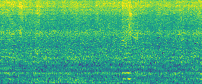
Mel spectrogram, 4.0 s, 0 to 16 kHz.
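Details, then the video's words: Bees in a small wildlife garden at an end terrace house in Crookes, giving a steady, droning buzz with a low hum and a clear mid-pitched tone running unbroken throughout. "1hr of Relaxing Bees"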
